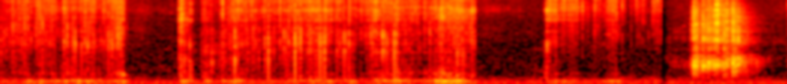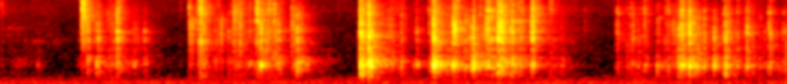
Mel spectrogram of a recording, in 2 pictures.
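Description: Close-miked scratchy rustling and clattering handling noise, coming in several irregular bursts from about halfway through, over a quieter first half.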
